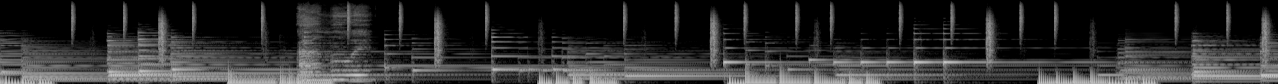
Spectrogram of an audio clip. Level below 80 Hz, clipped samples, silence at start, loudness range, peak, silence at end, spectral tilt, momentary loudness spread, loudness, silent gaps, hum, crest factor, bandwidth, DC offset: -28 dBFS; under 0.1%; 0 s; 2 LU; -2 dBFS; 0 s; -4.5 dB/octave; 7 LU; -22 LUFS; none; none; 18 dB; over 20 kHz; under 0.1%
